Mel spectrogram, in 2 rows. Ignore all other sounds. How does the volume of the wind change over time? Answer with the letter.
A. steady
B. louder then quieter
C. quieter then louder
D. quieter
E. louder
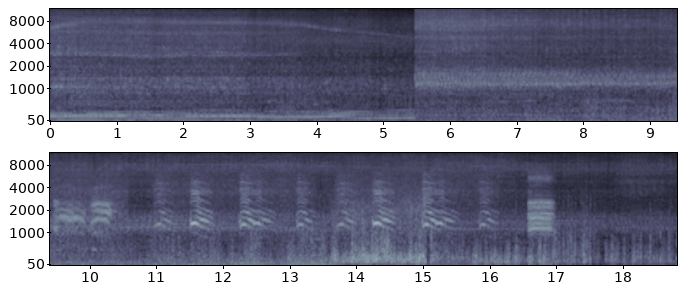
B.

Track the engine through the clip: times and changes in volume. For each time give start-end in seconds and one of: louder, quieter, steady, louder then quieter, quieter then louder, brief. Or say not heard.
0.0-18.7 quieter.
